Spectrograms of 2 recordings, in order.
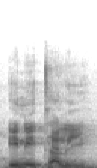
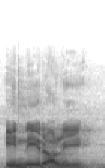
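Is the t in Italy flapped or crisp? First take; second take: crisp; flapped. First: The t in Italy is a clear, crisp t. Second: The t in Italy sounds like a quick r. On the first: This is how it is said in England. "En la zona de Inglaterra" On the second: This is how it is said in the United States. "En esta parte acá, en la zona de Estados Unidos, se dice Italy"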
